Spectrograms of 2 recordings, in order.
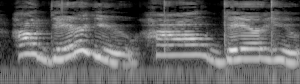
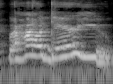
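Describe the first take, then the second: First: Very slow, each word weighed out; slow indignation. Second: Higher outrage. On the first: Scolding church manipulators, slow and indignant. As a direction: drag it out in disbelief. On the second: Scolding church manipulators, raised outrage. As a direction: throw the question hard. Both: Real, not acted. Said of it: "I'm trying not to cuss".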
